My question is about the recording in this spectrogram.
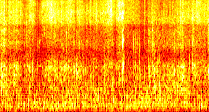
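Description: Steady wind buffeting the microphone while skiing downhill, mixed with the hiss and scrape of skis sliding over packed snow.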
